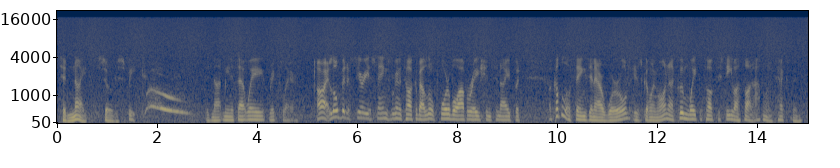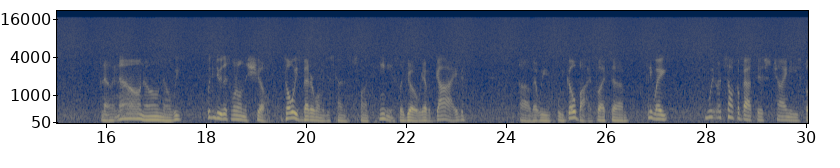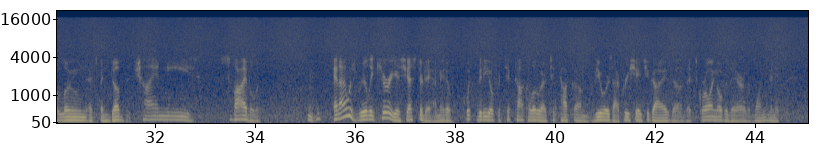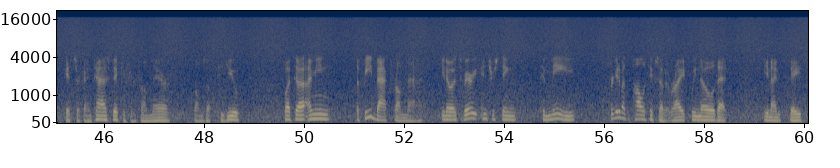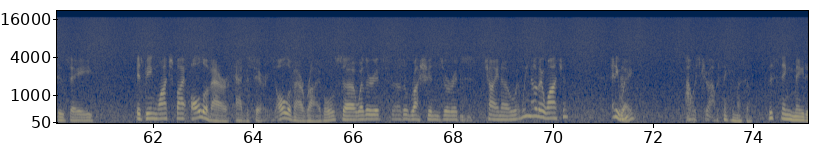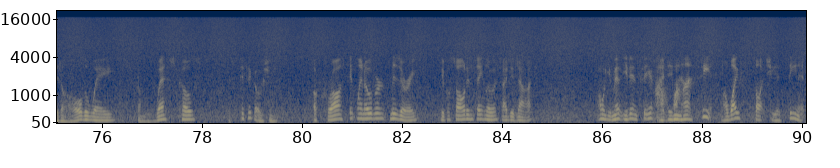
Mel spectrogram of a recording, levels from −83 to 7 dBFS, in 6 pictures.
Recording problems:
high frequencies cut off; severe; nothing above 4 kHz
hiss; loud; throughout; 10 dB below the speech

